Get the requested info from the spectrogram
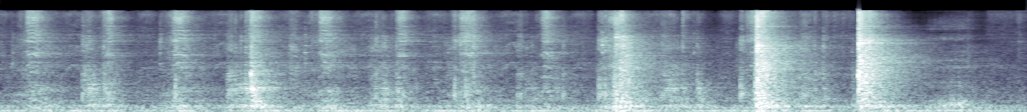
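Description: Seated leg extension machine worked through repetitions: a run of light mechanical clicks and creaks about two a second, with several louder clanks in the second half.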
